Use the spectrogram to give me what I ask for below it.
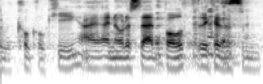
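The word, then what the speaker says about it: CocoCay: when we're talking about coco and you guys pronounce it correctly with coco key i noticed that both because bohemians pronounce it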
